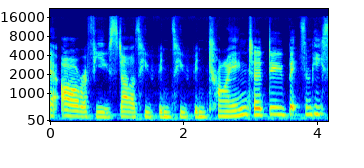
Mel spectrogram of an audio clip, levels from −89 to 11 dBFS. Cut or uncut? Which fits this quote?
cut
